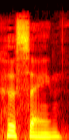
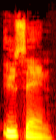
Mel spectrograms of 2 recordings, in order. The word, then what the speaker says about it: Usain: Oh, not Hussein. I said Usain.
